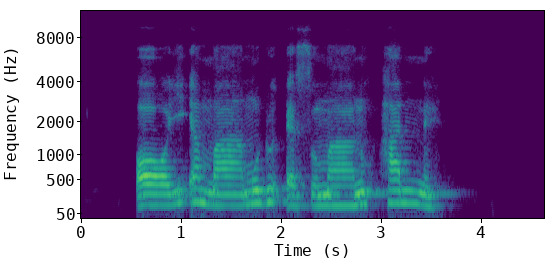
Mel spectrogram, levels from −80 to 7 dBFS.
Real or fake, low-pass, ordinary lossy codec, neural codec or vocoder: real; 7.2 kHz; Opus, 16 kbps; none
